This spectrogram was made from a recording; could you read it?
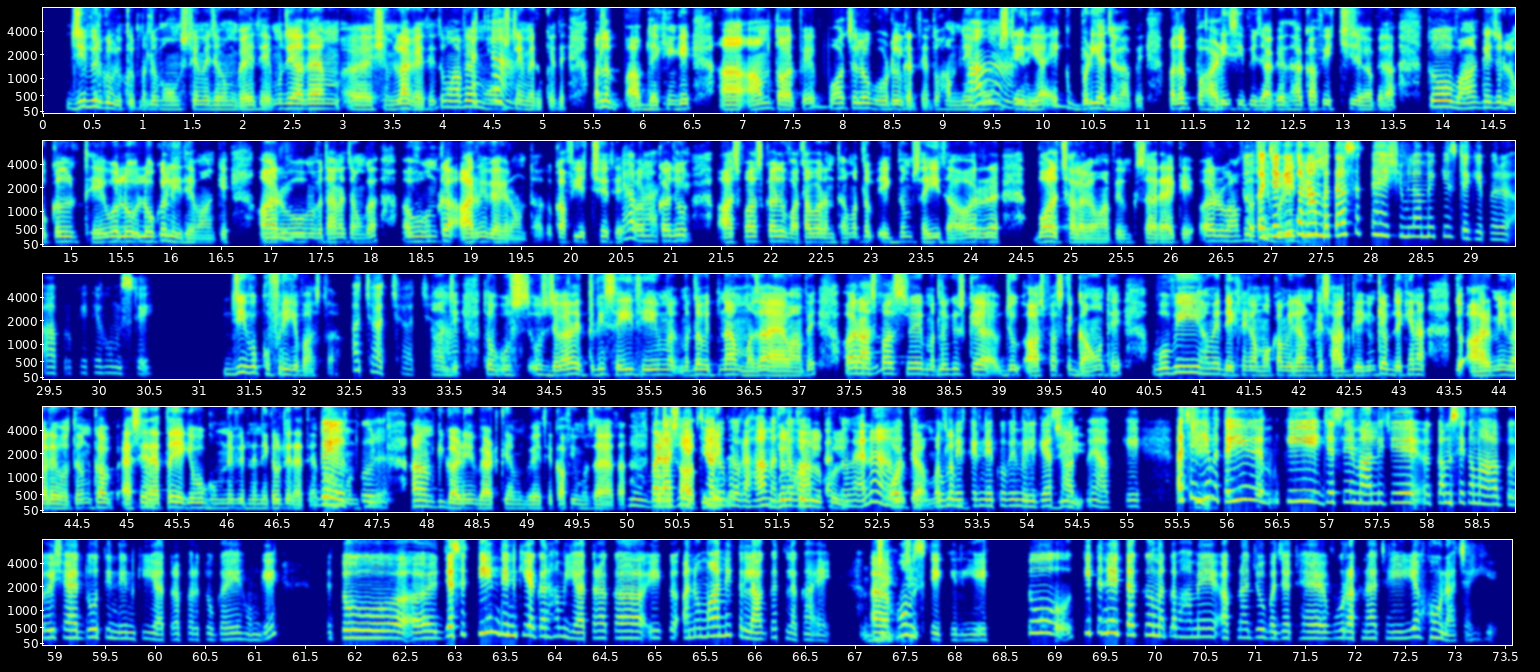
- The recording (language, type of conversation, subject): Hindi, podcast, बजट में यात्रा करने के आपके आसान सुझाव क्या हैं?
- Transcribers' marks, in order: in English: "होम स्टे"; in English: "होम स्टे"; in English: "होम स्टे"; in English: "लो लोकल"; in English: "आर्मी बैकग्राउंड"; in English: "होम स्टे?"; in English: "आर्मी"; in English: "होम स्टे"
